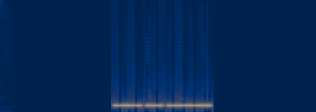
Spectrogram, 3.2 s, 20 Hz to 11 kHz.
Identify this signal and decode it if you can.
Morse code, heard as a keyed tone, about 46 wpm, 700 Hz. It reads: KA8
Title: USA Call Sign Prefixes - 45wpm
